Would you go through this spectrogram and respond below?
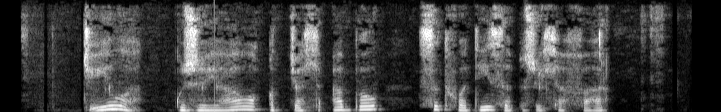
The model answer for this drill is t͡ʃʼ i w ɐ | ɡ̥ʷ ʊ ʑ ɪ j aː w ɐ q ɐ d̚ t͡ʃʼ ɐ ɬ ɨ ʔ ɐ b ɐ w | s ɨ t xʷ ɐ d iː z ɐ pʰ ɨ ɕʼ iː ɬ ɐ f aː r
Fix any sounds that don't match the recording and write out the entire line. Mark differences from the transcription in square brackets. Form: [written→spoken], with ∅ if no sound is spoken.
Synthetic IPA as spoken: t͡ʃʼ [i→iː] w ɐ | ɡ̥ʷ ʊ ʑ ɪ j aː w ɐ q [ɐ→ə] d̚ t͡ʃʼ ɐ ɬ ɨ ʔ ɐ b ɐ w | s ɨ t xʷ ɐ d iː z ɐ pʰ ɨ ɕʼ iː ɬ ɐ f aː r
